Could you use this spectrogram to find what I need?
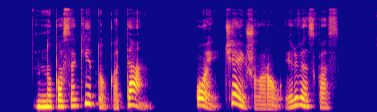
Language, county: Lithuanian, Kaunas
